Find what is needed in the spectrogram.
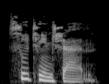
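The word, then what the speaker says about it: Tsuchinshan: to pronounce it do you know how to pronounce it the comet's name starting with t that you're referring to is likely suchin Shan it's named after the observatory where it was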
